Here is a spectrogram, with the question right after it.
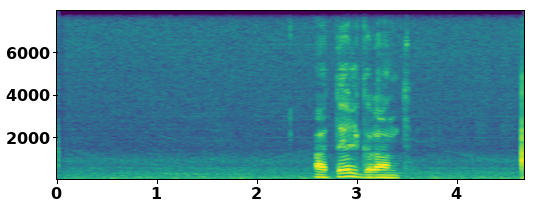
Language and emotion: Russian, neutral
